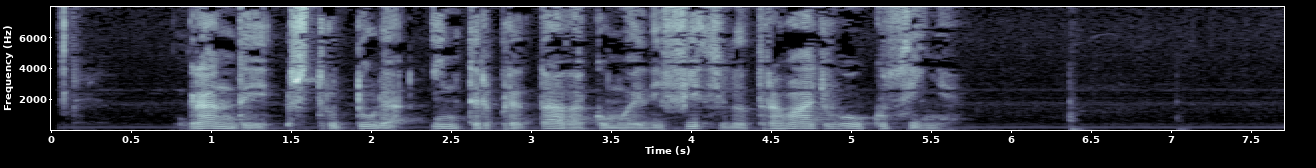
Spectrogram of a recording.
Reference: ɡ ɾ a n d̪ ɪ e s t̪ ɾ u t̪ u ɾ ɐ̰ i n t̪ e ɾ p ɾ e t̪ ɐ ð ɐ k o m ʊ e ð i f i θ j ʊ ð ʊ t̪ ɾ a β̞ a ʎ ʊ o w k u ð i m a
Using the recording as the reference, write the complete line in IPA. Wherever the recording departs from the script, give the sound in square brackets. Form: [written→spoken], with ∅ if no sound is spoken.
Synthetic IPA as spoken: ɡ ɾ a n d̪ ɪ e s t̪ ɾ u t̪ u ɾ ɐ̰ i n t̪ e ɾ p ɾ e t̪ [ɐ→a] ð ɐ k o m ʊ e ð i f i θ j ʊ ð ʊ t̪ ɾ a β̞ a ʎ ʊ o w k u [ð→θ] i [m→ɲ] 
